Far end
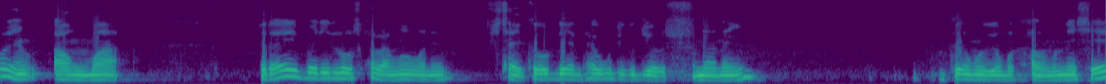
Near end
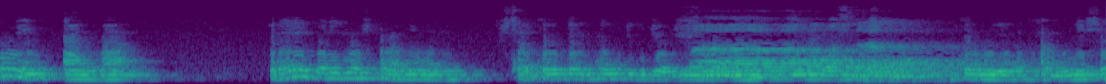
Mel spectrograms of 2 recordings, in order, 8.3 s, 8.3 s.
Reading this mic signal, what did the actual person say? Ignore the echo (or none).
मा मा मावगासिनो दा न'वाव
